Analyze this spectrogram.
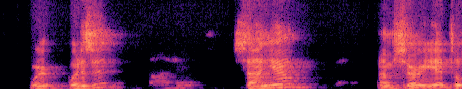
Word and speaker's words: Sanyo: But it's Sanyo. That's the round pronunciation. That is the proper pronunciation.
